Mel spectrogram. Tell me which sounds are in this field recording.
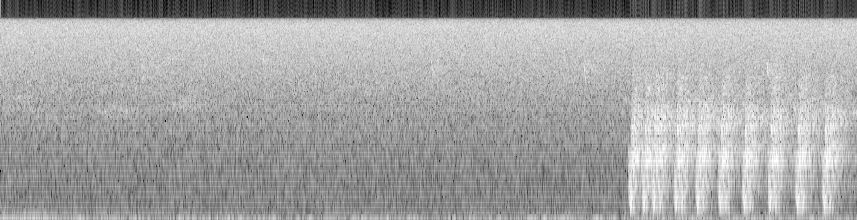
Yellow-bellied Sapsucker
